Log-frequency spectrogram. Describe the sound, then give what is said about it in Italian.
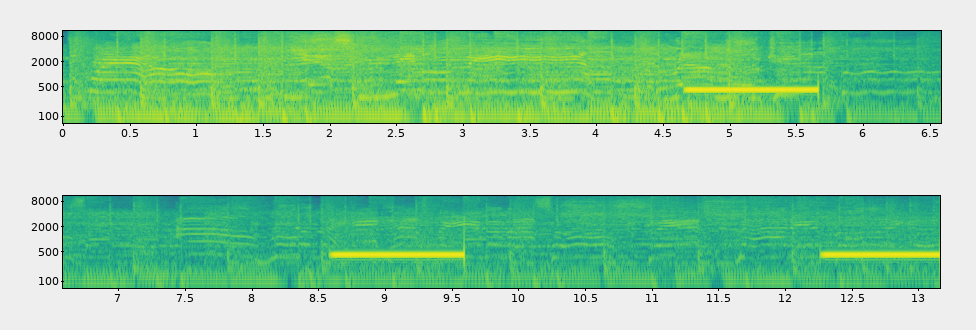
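A telephone ringback tone sounds on an outgoing call: three long, steady, mid-pitched beeps at regular intervals, each about a second long, over a quieter musical background that is louder before the first beep. “devo chiamare questo Pino Botta, aspetta un secondo perché c'è un appuntamento con sto Pino”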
